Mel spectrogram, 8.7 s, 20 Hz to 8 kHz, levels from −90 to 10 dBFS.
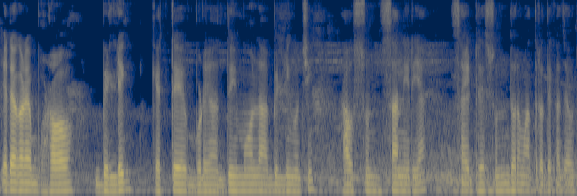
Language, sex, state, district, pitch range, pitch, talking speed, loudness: Odia, male, Odisha, Malkangiri, 105-115 Hz, 110 Hz, 125 wpm, -22 LUFS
